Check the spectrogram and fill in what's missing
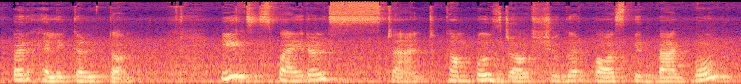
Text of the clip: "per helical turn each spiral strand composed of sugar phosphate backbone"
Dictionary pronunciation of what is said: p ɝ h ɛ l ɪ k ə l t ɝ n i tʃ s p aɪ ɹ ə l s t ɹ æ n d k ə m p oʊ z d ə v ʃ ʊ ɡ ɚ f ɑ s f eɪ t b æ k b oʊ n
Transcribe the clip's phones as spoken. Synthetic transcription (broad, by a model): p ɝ h ɛ l ɪ k ə l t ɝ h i s s p aɪ ɹ ə l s t æ n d k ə m p oʊ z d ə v ʃ ʊ ɡ ɚ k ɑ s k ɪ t b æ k b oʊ n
